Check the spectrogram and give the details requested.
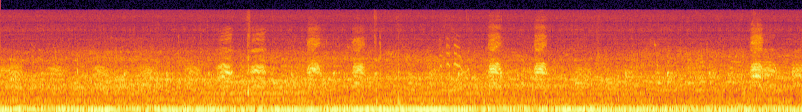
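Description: A bird calling over and over in short calls that come in clusters, loudest about a third of the way in, again past the middle, and near the end, over a steady low rumble.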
